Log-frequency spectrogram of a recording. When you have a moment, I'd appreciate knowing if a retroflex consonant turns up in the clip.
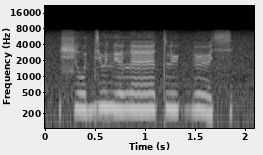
no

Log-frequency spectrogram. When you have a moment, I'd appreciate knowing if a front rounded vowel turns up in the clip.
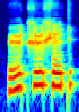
yes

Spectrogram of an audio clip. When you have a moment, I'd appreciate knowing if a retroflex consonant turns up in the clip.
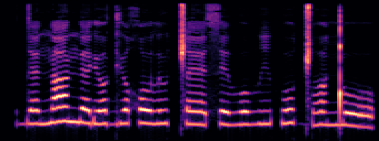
no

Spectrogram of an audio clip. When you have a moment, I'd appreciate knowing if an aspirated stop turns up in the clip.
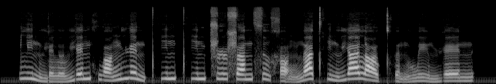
yes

